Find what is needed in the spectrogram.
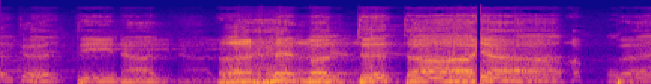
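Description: A male voice or voices chanting Islamic devotional verses (dhikr) in a melodic, wavering line, with short breaths between phrases.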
